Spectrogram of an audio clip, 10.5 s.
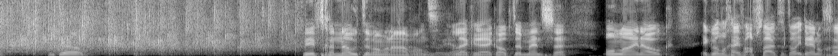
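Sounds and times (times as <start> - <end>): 
applause: 0.0 - 5.1
speech: 0.6 - 1.2, 3.8 - 10.4.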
